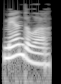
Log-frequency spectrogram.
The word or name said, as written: mandla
